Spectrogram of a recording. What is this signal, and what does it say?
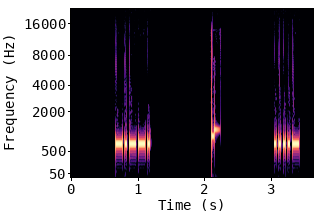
Morse code, heard as a keyed tone, about 36 wpm, 700 Hz. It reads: <KN> 4
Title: Single Character (Letter:Number:Punctuation:Prosign) 35wpm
